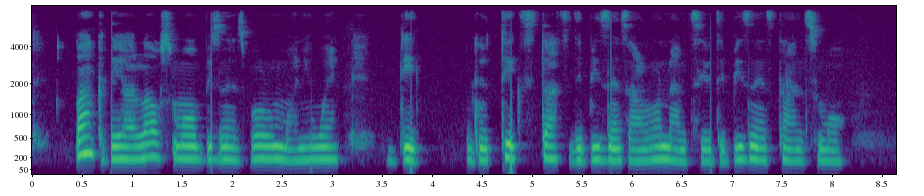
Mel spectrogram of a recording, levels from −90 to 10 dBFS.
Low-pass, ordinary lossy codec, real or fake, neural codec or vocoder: 7.2 kHz; none; real; none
